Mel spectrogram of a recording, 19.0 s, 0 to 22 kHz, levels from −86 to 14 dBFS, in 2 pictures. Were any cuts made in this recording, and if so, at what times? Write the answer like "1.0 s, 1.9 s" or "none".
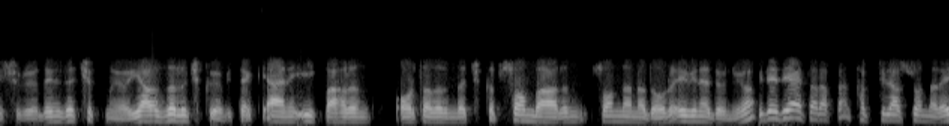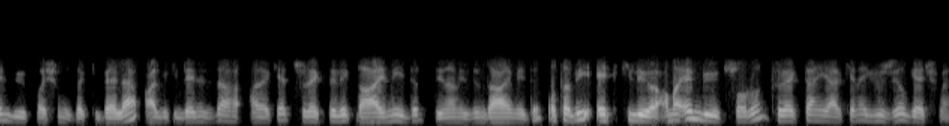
7.6 s, 10.9 s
